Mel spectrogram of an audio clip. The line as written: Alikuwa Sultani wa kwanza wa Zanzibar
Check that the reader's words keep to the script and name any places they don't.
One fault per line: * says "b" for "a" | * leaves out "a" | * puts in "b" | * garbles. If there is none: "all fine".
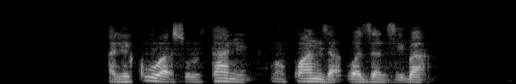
all fine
